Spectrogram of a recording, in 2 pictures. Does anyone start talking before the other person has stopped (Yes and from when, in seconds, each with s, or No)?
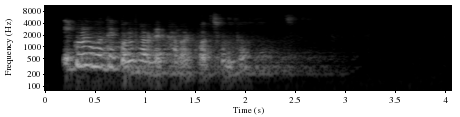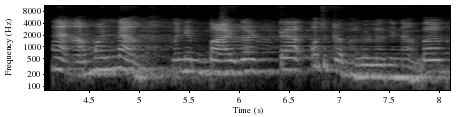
No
